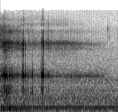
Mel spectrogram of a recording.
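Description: Faint handling of a plastic mini football helmet: a short rustle at the start, then a couple of light clicks. Under it, a faint high tone fades out over about two seconds.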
